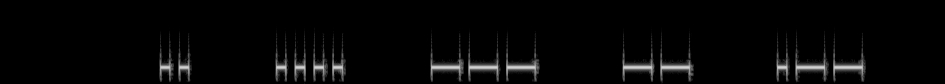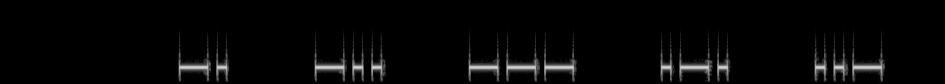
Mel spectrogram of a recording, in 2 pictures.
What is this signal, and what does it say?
Morse code, heard as a keyed tone, about 13 wpm, spaced as for 7 wpm, 800 Hz. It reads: IHOMW NDORU
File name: LEZIONI / 3 MWRO / 3 MWRO ws 12wpm 1914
